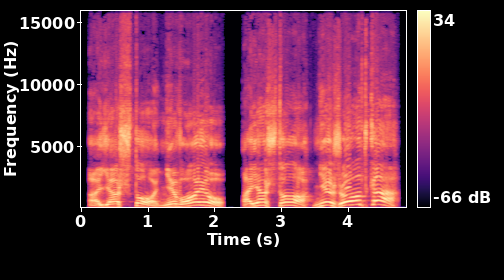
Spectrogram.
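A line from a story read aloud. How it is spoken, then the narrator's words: Offended barking. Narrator (Russian): Обиженно рявкнул Лагутин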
